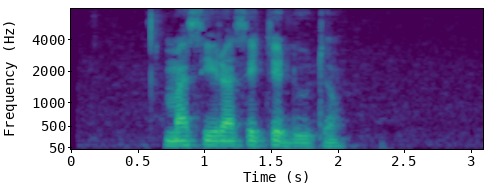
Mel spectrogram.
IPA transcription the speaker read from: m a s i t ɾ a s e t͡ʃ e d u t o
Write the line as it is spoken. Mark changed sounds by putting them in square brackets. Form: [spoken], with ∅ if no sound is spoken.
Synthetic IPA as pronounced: m a s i [∅] ɾ a s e t͡ʃ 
